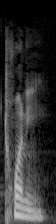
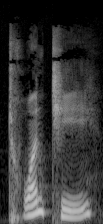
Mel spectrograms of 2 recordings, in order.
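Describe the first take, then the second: First: It is said quickly with the T dropped. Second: It is said with a heavily exaggerated T. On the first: "It's almost like you pronounce it T-W-E-N-Y without the T. That would be in fast conversation" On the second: "You wouldn't say 20. You wouldn't overpronounce the T"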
